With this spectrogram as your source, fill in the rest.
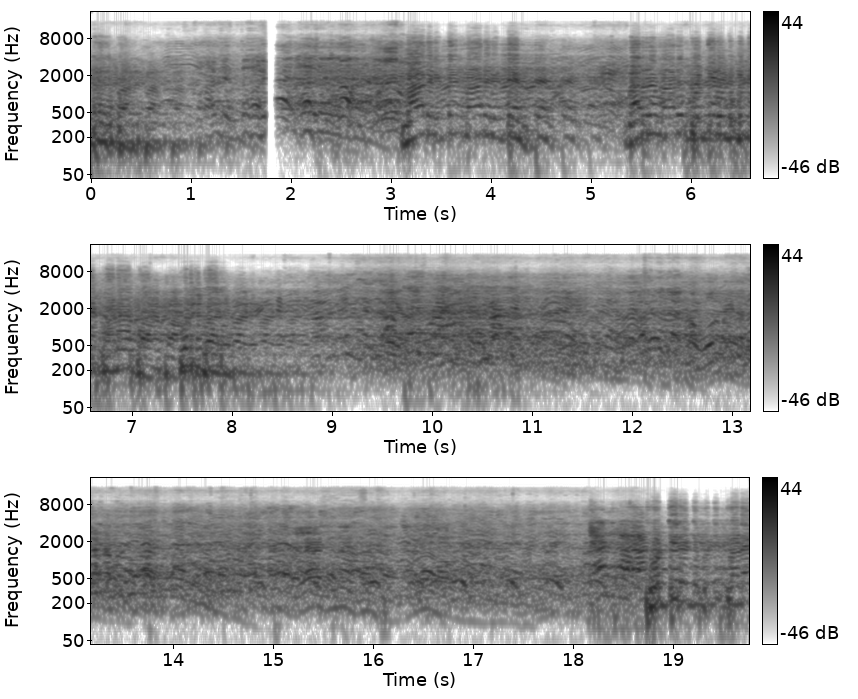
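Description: Many men shout excitedly nearby.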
